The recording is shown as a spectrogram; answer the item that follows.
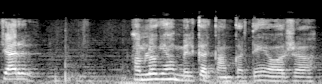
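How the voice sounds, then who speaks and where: A woman's voice: lowish voice, moderate pace, music in the background, close to an everyday voice. An actress playing a weary, dry, tough female team leader in a dubbed film. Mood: measured.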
